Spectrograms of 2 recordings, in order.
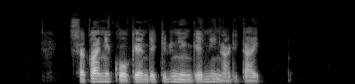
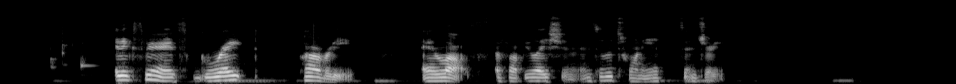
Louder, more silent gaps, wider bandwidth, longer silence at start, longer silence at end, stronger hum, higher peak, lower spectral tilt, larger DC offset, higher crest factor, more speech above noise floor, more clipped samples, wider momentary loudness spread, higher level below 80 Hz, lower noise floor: about the same, -20 LUFS vs -18 LUFS; neither; first, 10.5 kHz vs 9.2 kHz; about the same, 0.7 s vs 0.8 s; second, 0.95 s vs 2.4 s; neither; about the same, 0 dBFS vs -2 dBFS; about the same, -5.5 dB/octave vs -6.5 dB/octave; neither; about the same, 22 dB vs 20 dB; second, 50 dB vs over 72 dB; neither; second, 7 LU vs 17 LU; first, -56 dBFS vs -66 dBFS; second, -70 dBFS vs under -90 dBFS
